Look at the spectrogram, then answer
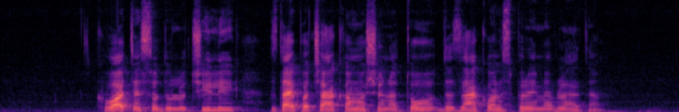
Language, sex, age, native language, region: Slovenian, female, 18-29, Slovenian, Gorenjska region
